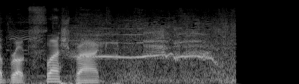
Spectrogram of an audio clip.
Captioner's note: screams in Japanese; silence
